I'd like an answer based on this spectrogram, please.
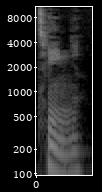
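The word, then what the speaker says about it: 听: The word in Chinese, to listen, which is pronounced ting, T-I-N-G, is how it's often transliterated into English.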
